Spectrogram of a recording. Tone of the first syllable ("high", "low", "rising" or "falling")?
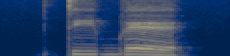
high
